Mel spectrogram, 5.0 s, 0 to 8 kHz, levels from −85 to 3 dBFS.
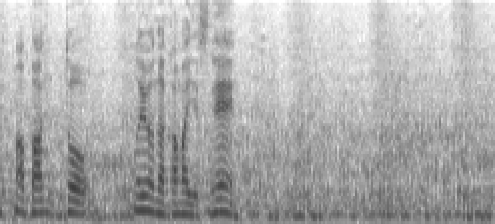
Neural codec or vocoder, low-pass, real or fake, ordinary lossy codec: codec, 16 kHz, 8 kbps, FunCodec, trained on LibriTTS, 25 frames a second; none; fake; none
